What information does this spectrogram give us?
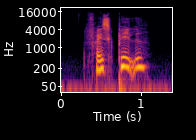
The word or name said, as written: friskpillet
